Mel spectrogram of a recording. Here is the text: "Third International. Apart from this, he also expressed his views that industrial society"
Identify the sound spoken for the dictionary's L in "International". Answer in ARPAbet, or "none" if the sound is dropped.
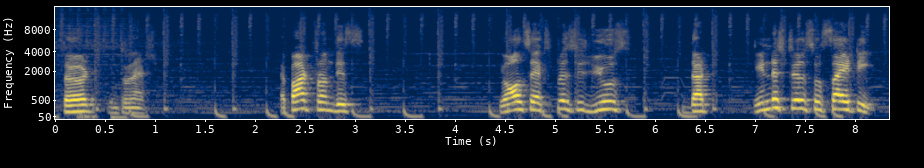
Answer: N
